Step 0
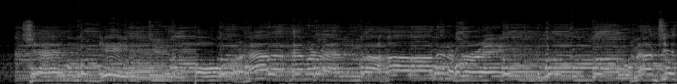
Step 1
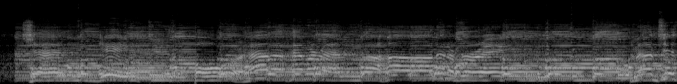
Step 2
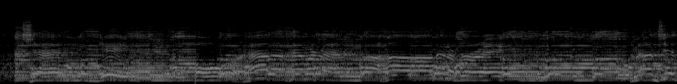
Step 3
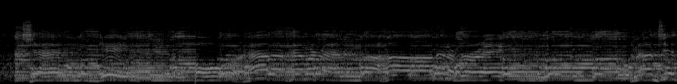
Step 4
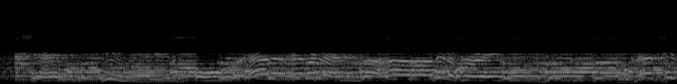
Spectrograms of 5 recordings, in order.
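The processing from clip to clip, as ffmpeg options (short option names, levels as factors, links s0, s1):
-af "highpass=f=140:p=1,equalizer=f=3900:t=o:w=0.36:g=8.5"
-af "alimiter=level_in=1.5:limit=0.0631:level=0:latency=1:release=143,volume=0.668,volume=0.631"
-af "acrusher=bits=9:mix=0:aa=0.000001"
-af "highpass=f=580:t=q:w=0.5412,highpass=f=580:t=q:w=1.307,lowpass=f=2800:t=q:w=0.5176,lowpass=f=2800:t=q:w=0.7071,lowpass=f=2800:t=q:w=1.932,afreqshift=-200,afftfilt=real='re*eq(mod(floor(b*sr/1024/1600),2),0)':imag='im*eq(mod(floor(b*sr/1024/1600),2),0)':win_size=1024:overlap=0.75,volume=1.41"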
